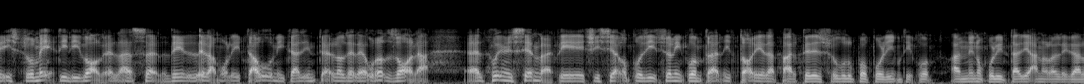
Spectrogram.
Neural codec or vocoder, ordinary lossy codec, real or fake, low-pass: autoencoder, 22.05 kHz, a latent of 192 numbers a frame, VITS, trained on many speakers; none; fake; 5.4 kHz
